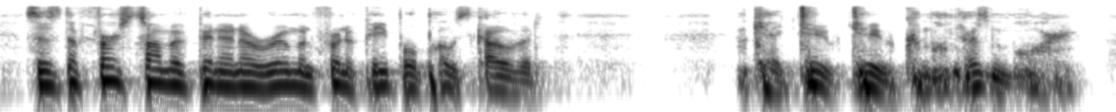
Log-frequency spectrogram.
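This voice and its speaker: Speech comes at a very fast pace with vocal fry. Pitch variation is ordinary. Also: man, fairly high pitch for a man. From Ireland. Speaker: conference speaker, software delivery lead. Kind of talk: conference talk. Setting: stage with audience. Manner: animated.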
